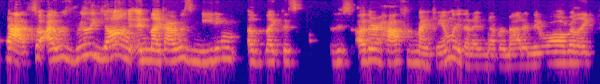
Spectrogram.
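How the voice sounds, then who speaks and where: A young woman from Los Angeles who spoke Farsi first is a podcast guest in a casual chat. She talks fast in a bright, forceful, mid-range voice, laughing often and filling her speech with fillers and restarts.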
